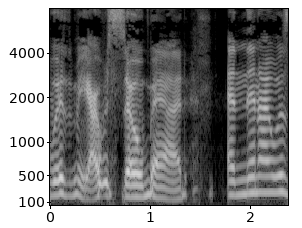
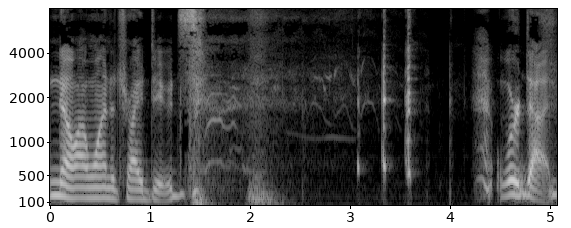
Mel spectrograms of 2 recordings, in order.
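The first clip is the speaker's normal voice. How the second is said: dry, deadpan, matter-of-fact delivery with moving pitch; 5 dB quieter than usual. Retelling what he said when she wanted to stay together, deadpan.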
